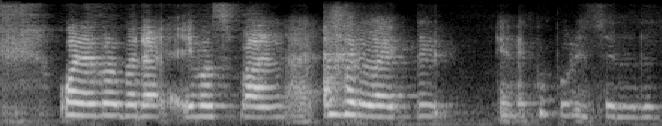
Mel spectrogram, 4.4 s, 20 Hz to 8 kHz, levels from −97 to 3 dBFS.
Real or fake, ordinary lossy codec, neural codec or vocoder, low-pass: fake; Opus, 32 kbps; codec, 32 kHz, 1.9 kbps, SNAC; 7.2 kHz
